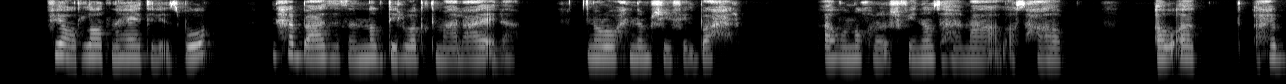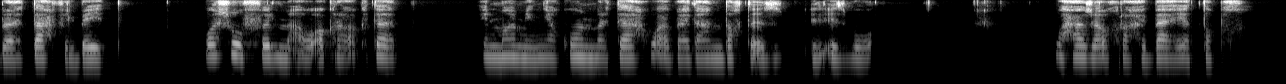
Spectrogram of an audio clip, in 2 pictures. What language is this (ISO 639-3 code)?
ayl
